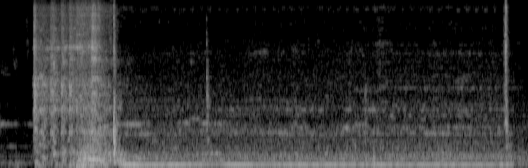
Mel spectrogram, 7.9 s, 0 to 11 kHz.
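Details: Toyota Revo that was hard starting when cold, checked with relays and diagnostic code reading by jumping E1. Here a short crank of about a second catches right away and settles into a smooth, steady low idle. Starts normally.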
